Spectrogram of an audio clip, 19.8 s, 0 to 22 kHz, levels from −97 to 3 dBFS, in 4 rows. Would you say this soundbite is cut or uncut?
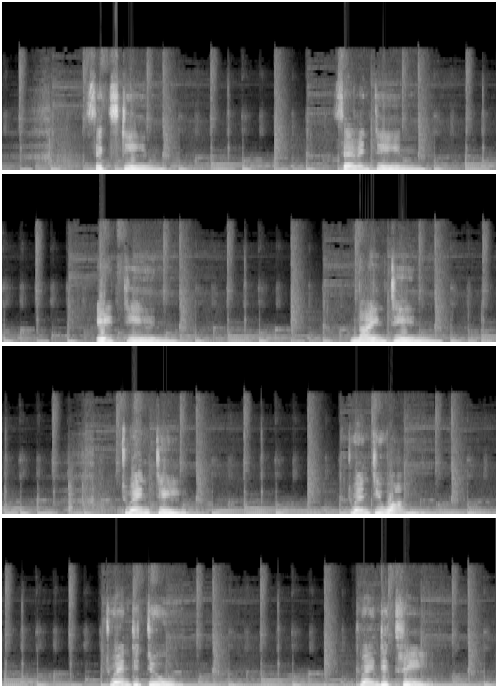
cut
